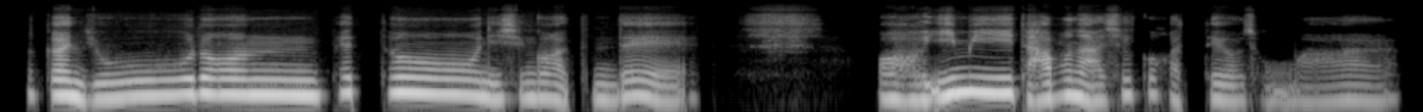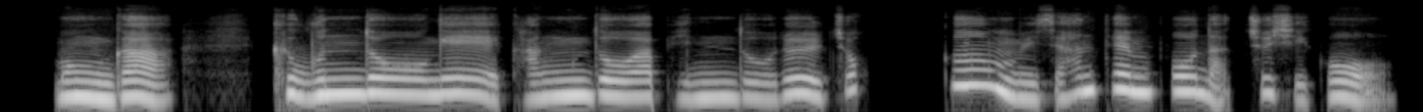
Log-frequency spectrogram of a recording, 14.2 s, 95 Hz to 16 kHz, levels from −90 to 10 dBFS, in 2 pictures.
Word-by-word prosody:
약간 210 -2 +2
요런 210 +2 +2
패턴이신 220 -6 0
것 185 - -4
같은데. 175 +1 -7 0.9
어 175 -2 -4
이미 230 +4 +4
답은 180 +2 -2
아실 165 +3 -6
것 215 +1 -15
같아요 170 -1 -12
정말. 160 +1 -17 0.4
뭔가 190 -2 +2 0.5
그 230 - -1
운동의 220 -1 +2
강도와 200 +1 0
빈도를 190 +2 -3
쪼끔 275 - -2
이제 180 +1 -8
한 240 +7 0
템포 250 -2 +2
낮추시고 195 -5 -6
200 Hz, 200 characters per minute, -18 LUFS, 180-220 Hz, 0.9 s, 이미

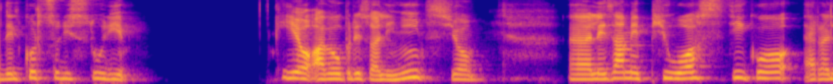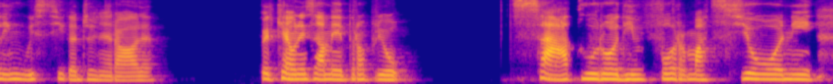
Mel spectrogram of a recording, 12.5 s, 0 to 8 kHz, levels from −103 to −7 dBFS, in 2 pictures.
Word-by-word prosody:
del 185 +1 -3
corso 225 +1 -2
di 200 - -4
studi, 190 -1 -3 1.1
che - - -14
io 210 -3 +5
avevo 185 0 +4
preso 195 -2 -2
all'inizio, 170 -1 -2 0.6
uhm, 180 0 +2
l'esame 205 +2 +3
più 215 0 -3
ostico 215 +1 +1
era 180 +1 -4
linguistica 180 -1 -4
generale, 145 -2 -5 0.6
perché 195 +1 +1
è - - +7
un 180 - +4
esame 175 -2 +2
proprio 165 -2 -4 0.7
saturo 185 +1 +4
di 170 0 0
informazioni, 175 0 -1
180 Hz, 115 wpm, -24 LUFS, 170-200 Hz, 1.1 s, è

